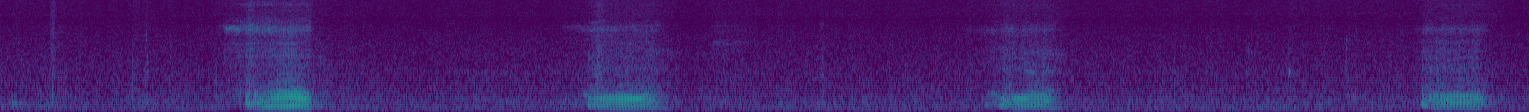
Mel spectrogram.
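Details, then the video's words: French Bulldog snoring while asleep, four regular harmonic snores spaced about four seconds apart, each a short rasping inhalation, with a faint steady background hiss indoors. "Bulldog francés roncando"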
